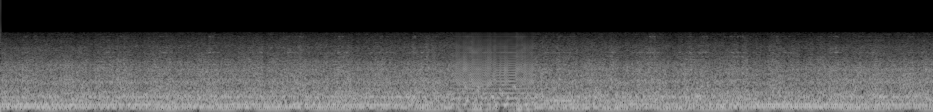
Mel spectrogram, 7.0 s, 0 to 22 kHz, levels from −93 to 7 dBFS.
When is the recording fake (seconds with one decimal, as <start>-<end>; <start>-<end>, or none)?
3.4-4.0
